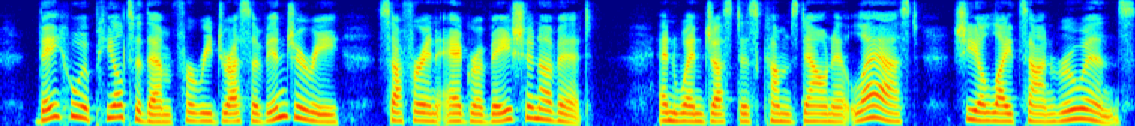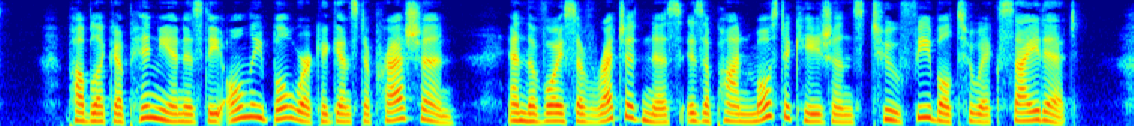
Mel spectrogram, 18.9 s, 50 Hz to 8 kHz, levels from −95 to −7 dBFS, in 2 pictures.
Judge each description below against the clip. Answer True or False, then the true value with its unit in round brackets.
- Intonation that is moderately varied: True (3.9 semitones)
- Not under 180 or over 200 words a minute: False (150 wpm)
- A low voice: False (185 Hz)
